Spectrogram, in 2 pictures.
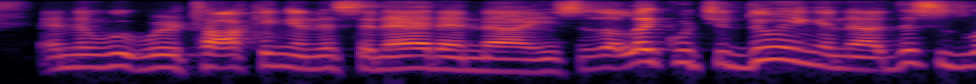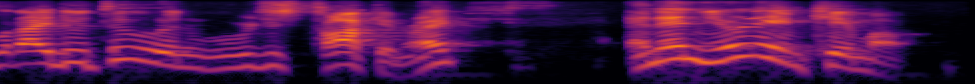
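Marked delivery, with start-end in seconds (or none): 2.3-4.3 put-on thick European accent, laid on heavily, pitched up. Retelling what another man said in a past chat, imitating his heavy accent. thick accent, put on. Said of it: "he spoke with a really thick accent".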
